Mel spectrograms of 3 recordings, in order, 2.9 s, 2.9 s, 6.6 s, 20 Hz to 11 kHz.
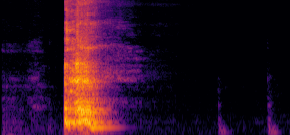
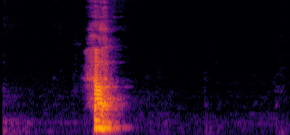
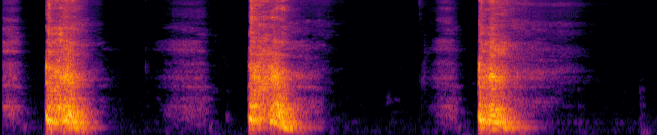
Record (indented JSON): {
  "cough_length": "2.9 s",
  "cough_amplitude": 31782,
  "cough_signal_mean_std_ratio": 0.3,
  "exhalation_length": "2.9 s",
  "exhalation_amplitude": 28278,
  "exhalation_signal_mean_std_ratio": 0.21,
  "three_cough_length": "6.6 s",
  "three_cough_amplitude": 32768,
  "three_cough_signal_mean_std_ratio": 0.37,
  "survey_phase": "beta (2021-08-13 to 2022-03-07)",
  "age": "45-64",
  "gender": "Male",
  "wearing_mask": "No",
  "symptom_cough_any": true,
  "symptom_onset": "6 days",
  "smoker_status": "Prefer not to say",
  "respiratory_condition_asthma": true,
  "respiratory_condition_other": false,
  "recruitment_source": "REACT",
  "submission_delay": "1 day",
  "covid_test_result": "Negative",
  "covid_test_method": "RT-qPCR"
}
